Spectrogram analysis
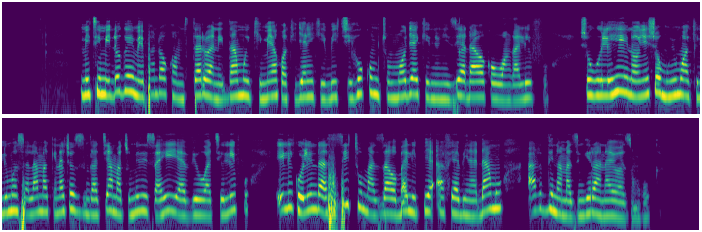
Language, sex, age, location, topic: Swahili, female, 18-24, Mombasa, health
